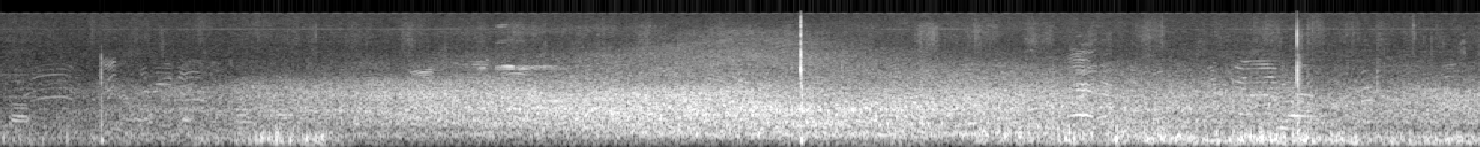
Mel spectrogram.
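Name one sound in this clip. Young players call out to one another in the distance.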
